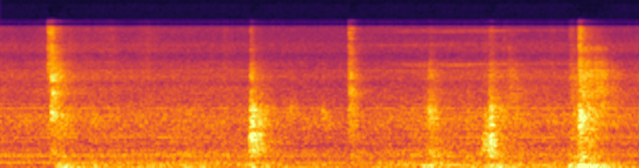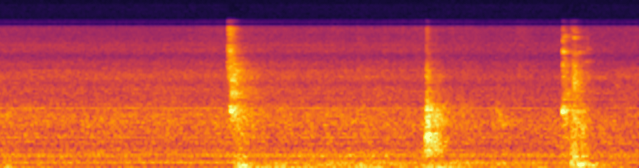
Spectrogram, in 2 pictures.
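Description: A train running along the Seibu Chichibu Line between Hannō and Nishi-Agano, Japan: a steady low rumble and hum inside the carriage, broken by irregular, fairly sharp clacks from the wheels every second or two. No talking.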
